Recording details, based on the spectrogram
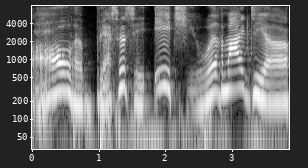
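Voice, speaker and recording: Using a put-on character voice, a woman speaks at a very slow pace in a fairly high pitch with very wide pitch swings. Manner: roaring, menacing.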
